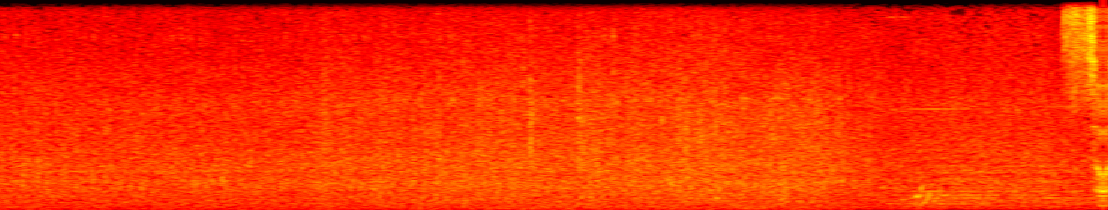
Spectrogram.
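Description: A waterfall in the Genshin Impact video game rushes in a soft, steady wash of falling water, faint and unbroken from start to finish.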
